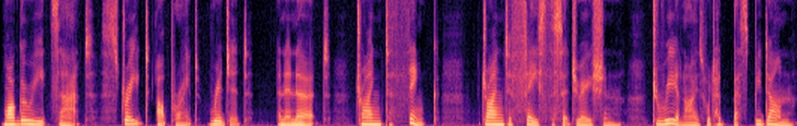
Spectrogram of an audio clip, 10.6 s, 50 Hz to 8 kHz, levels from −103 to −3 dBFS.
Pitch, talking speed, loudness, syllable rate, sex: 185 Hz, 125 wpm, -20 LUFS, 3.6 syllables/s, female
